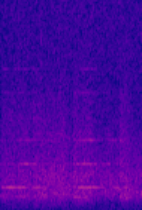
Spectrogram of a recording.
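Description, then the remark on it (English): A small electronic alarm beeps with thin, high tones, fairly faint against a steady wash of background noise, with no one talking. “Little alarm going off.”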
